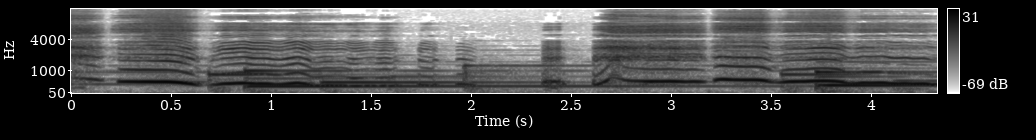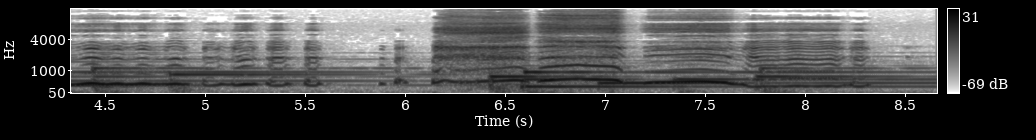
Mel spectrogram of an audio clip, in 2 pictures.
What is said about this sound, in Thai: และถามมารดาของเขาว่า บ้านของเขาเองและบิดาของเขาเองอยู่ที่ไหน มารดาของเขาก็ได้แต่ร้องไห้คล่ำครวญ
